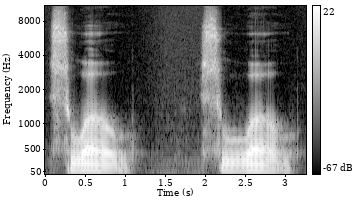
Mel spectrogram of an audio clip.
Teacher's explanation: for the first syllable use the long o like know and go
